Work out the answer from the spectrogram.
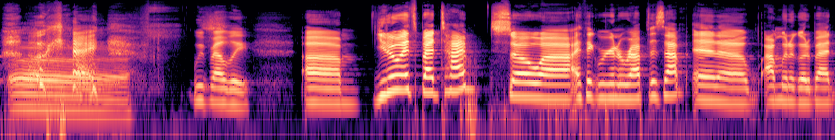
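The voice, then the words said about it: Completely congested voice. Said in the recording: “You can tell in my voice I like went from like speaking a little bit clearly, now I'm like completely congested”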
